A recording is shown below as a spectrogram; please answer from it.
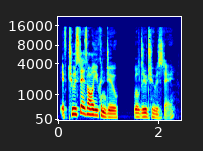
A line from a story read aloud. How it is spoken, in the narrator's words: I said quickly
